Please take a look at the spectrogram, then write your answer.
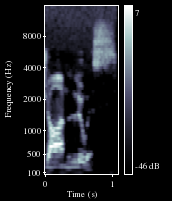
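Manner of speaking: slow, deliberate, pointedly stretched, needling drawn-out delivery. Retelling how a friend named his TV pairing: imitating someone saying it slowly. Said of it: "he says it real slow".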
